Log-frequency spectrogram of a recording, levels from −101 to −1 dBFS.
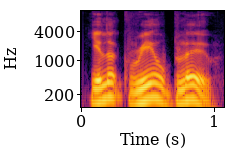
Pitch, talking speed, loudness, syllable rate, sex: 135 Hz, 225 wpm, -15 LUFS, 4.3 syllables/s, male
